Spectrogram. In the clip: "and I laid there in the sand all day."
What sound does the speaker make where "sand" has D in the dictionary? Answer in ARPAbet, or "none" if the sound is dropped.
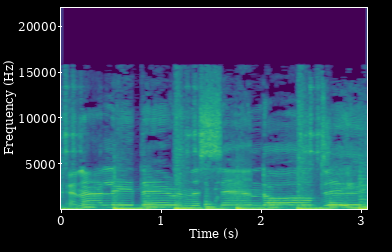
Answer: D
